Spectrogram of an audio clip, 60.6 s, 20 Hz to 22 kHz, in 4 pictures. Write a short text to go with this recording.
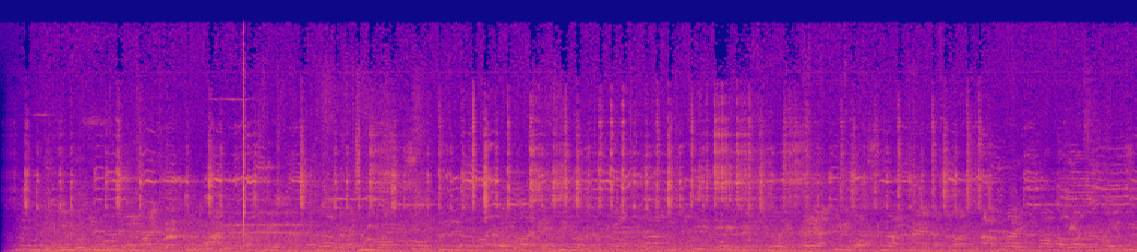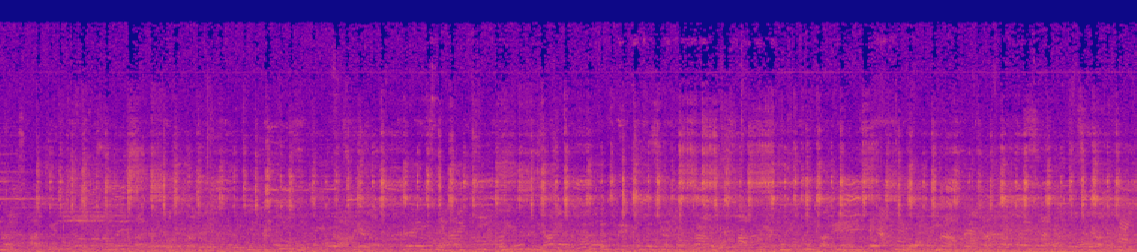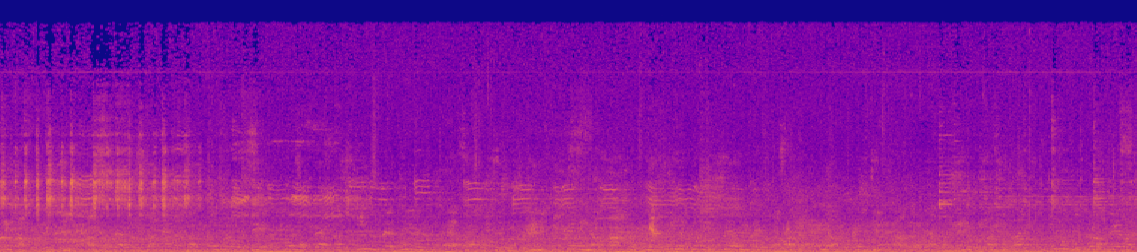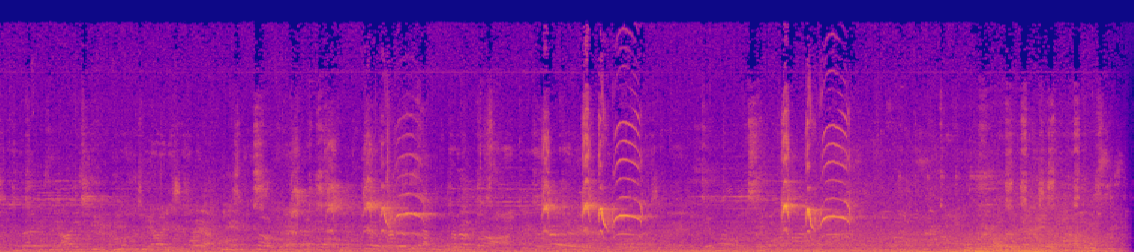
4 reproduções4 Mais estatísticas, 5 seguidores5 12 faixas12, Panorama sonoro gravado no Calçadão de Londrina, Paraná. Categoria de som predominante: antropofonia (comércio, veículos e vozes). Condições do tempo: ensolarado. Data: 06/08/2016. Hora de início: 09:57, Equipamento: Tascam DR-05. Classificação dos sons, Antropofonia: Sons Humanos: Sons da Voz; Fala. Sons da Sociedade: Sons do Comércio; Música de Lojas; Anuncio e Promoções. Biofonia: Sons Naturais: Sons de Pássaros; Sons de Animais; Cachorro. Sound panorama recorded on the Boardwalk of Londrina, Paraná. Predominant sound category: antropophony (trade, vehicles and voices). Weather conditions: sunny. Date: 08/08/2016. Start time: 09:57, Hardware: Tascam DR-05. Classification of sounds, Human Sounds: Sounds of the Voice; Speaks. Sounds of the Society: Sons of Commerce; Music Stores; Advertisement and Promotions. Biophony: Natural Sounds: Bird Sounds; Animal sounds; Dog.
